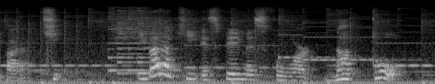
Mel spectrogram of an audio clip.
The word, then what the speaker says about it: Ibaraki: Sometimes people say Ibaragi, but the correct way to say it is actually Ibaraki.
